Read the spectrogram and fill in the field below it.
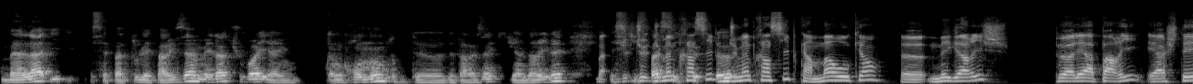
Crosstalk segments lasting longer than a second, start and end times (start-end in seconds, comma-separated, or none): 6.1-7.5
